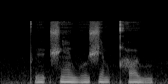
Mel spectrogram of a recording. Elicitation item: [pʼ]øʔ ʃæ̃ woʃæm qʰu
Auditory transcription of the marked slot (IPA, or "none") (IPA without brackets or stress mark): pʼ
